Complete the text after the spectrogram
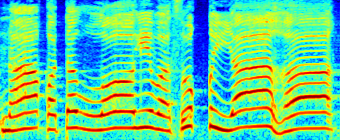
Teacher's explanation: وسقیاها میں قلقلہ ادا کریں، قاف کو پر بھی رکھیں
